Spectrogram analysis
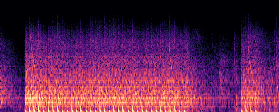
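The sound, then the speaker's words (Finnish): Machine gun firing wildly in a long sustained burst of rapid, evenly spaced shots, loud and continuous for about three seconds, followed by rougher noise and another loud burst. “Tämä pyöritti konekivääriä niin paljon kuin johtokehä antoi myöten ja ampui silmittömästi.”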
